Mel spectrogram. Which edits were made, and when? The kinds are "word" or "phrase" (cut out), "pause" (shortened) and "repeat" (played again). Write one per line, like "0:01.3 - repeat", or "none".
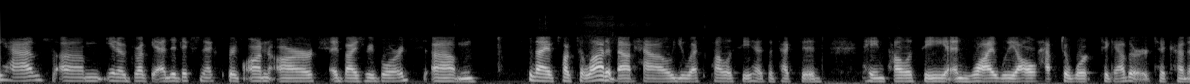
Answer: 0:01.5 - word
0:02.4 - word
0:03.3 - word
0:05.3 - word
0:08.6 - word
0:09.5 - word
